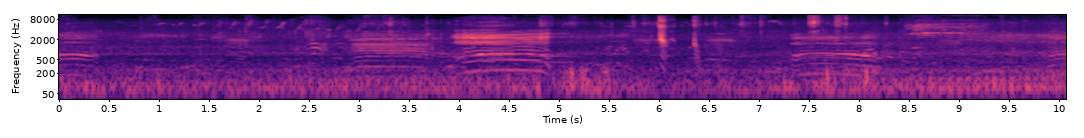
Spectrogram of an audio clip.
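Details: Sheep at the Pebbair livestock market, giving a few wavering, nasal bleats in the middle and near the end, over a steady murmur of crowd noise and low rumble.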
